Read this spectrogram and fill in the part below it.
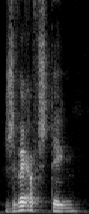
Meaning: a glacial erratic, a stone that has been transported by a glacier
- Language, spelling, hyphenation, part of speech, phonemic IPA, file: Dutch, zwerfsteen, zwerf‧steen, noun, /ˈzʋɛrf.steːn/, Nl-zwerfsteen.ogg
